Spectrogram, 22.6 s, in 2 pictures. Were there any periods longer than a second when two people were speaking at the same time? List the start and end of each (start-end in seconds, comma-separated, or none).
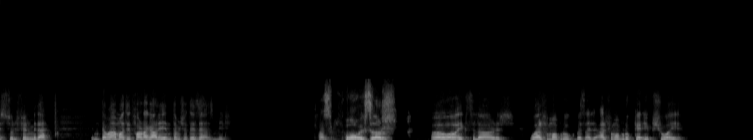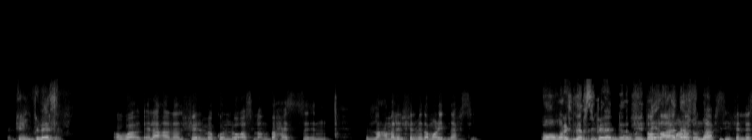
20.6-22.0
